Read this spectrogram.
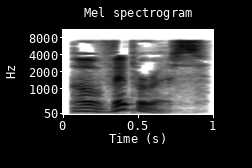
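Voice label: "oviparous", English, British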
